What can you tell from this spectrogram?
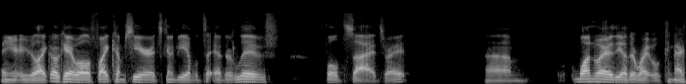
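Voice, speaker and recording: Against a quiet background, a man talks at a very fast pace with a fairly low pitch and fairly even intonation, in a dry, close sound with no echo. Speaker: go teacher reviewing a student's game. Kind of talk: game review lesson. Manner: hesitant, many fillers and repeats.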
